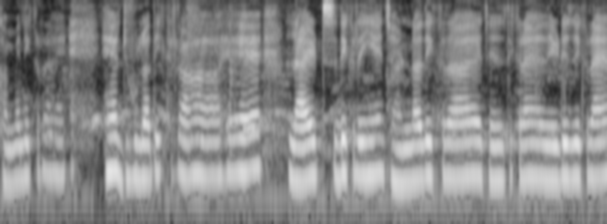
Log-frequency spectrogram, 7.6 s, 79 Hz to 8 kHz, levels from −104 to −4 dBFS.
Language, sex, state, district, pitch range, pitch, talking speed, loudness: Hindi, female, Uttar Pradesh, Jalaun, 210-225 Hz, 215 Hz, 190 wpm, -23 LUFS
